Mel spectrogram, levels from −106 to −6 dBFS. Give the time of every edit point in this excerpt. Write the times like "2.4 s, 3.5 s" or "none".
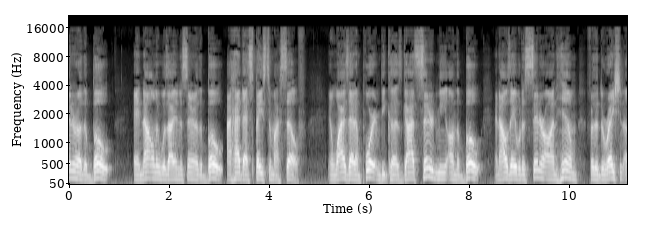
3.1 s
